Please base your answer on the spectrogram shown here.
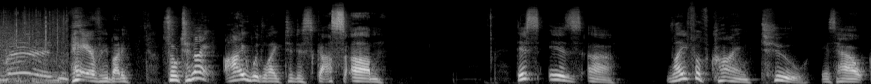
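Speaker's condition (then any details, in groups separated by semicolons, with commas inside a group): No condition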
